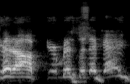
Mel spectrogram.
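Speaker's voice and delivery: shrill, very high, loud holler. Recalling waking a sleeping man during a basketball game, retelling a yell. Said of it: "and I'm yelling".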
